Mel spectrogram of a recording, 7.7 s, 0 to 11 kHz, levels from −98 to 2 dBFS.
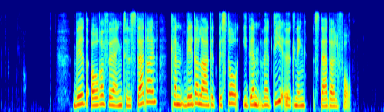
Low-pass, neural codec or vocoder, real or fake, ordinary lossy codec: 7.2 kHz; codec, 16 kHz, 4.8 kbps, FACodec; fake; Opus, 64 kbps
